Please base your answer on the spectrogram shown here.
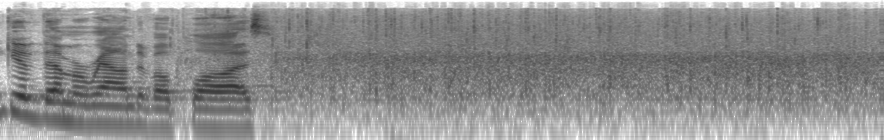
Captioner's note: applause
